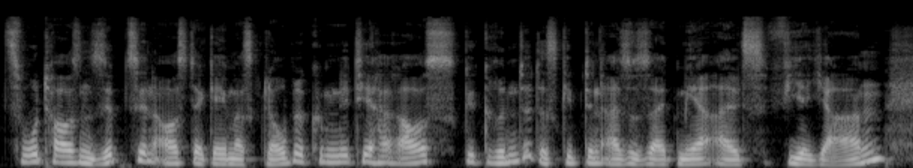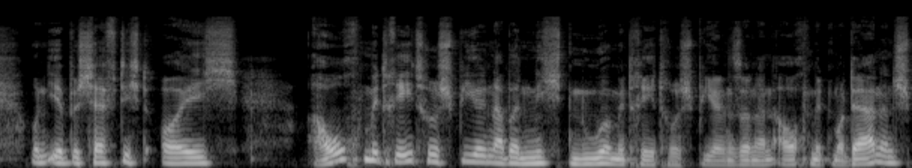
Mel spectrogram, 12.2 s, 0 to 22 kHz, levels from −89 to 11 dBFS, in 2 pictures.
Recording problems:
none

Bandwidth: 14.5 kHz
